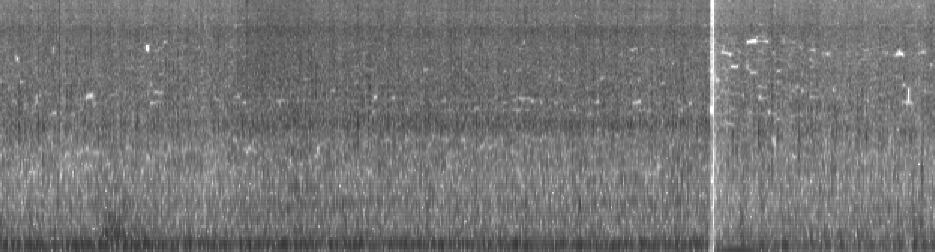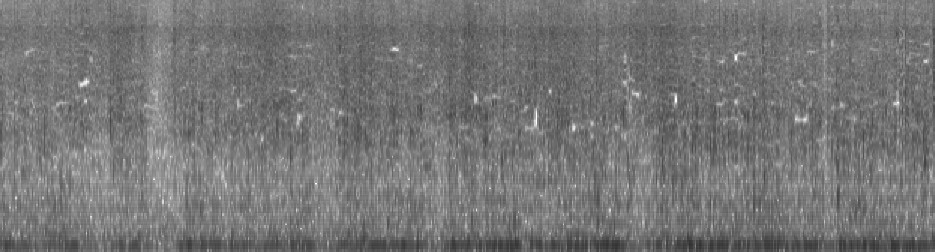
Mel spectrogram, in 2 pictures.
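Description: Tap water running and splashing into a steel pot of rice, with the swishing of hands rubbing the rice grains in the water to rinse them. The flow breaks off sharply for an instant about seven seconds in.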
